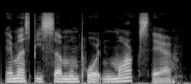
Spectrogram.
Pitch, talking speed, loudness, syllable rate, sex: 125 Hz, 220 wpm, -16 LUFS, 6.4 syllables/s, female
